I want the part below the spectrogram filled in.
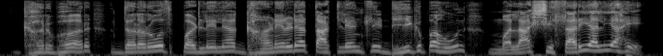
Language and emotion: Marathi, disgusted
